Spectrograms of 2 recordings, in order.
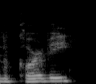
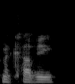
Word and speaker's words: McCovey: And a three-way tie for 20th place with Willie McCovey, Frank Thomas, and Ted Williams. – It's actually pronounced McCovey.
